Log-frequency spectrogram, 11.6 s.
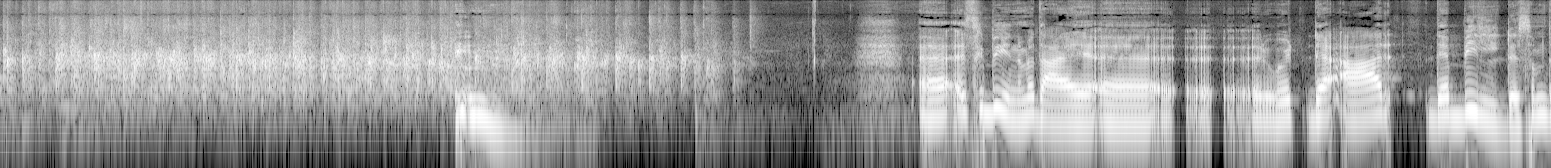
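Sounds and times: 
audience applause: 0:00.0 - 0:05.7
speech: 0:03.4 - 0:04.0, 0:06.9 - 0:11.6.

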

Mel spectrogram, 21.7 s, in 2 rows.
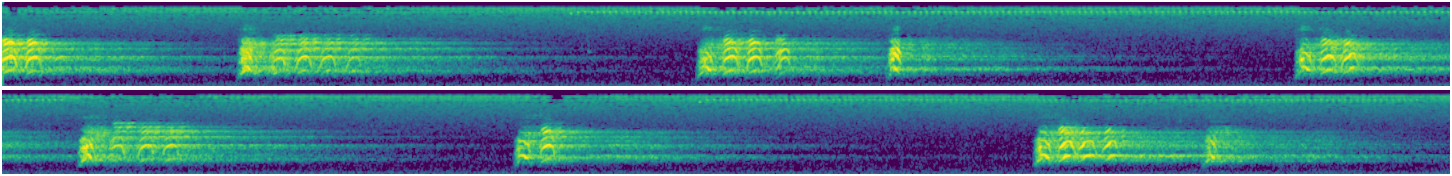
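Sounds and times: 
coyote barking and yipping: 0:00.0 - 0:04.0, 0:05.2 - 0:08.0, 0:09.7 - 0:13.5, 0:14.7 - 0:16.6, 0:18.6 - 0:21.7.

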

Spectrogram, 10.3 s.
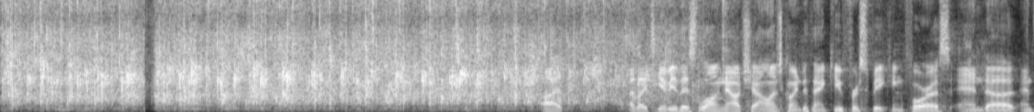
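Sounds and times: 
audience applause: 0:00.0 - 0:07.2
speech: 0:05.4 - 0:10.3.

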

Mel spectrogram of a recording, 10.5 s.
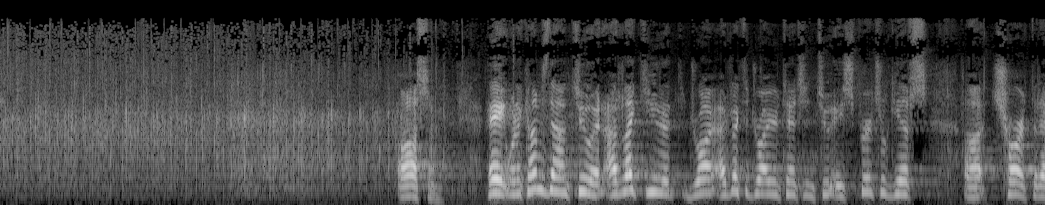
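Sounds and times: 
audience applause: 0:00.0 - 0:04.6
speech: 0:04.0 - 0:10.4.

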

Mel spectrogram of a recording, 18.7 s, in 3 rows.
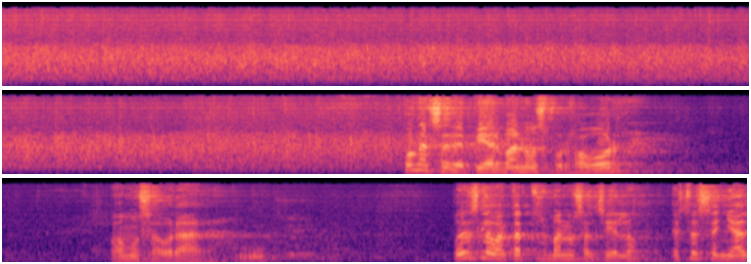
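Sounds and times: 
audience applause: 0:00.0 - 0:10.2
speech: 0:09.6 - 0:11.6, 0:13.4 - 0:14.8, 0:16.2 - 0:18.6.

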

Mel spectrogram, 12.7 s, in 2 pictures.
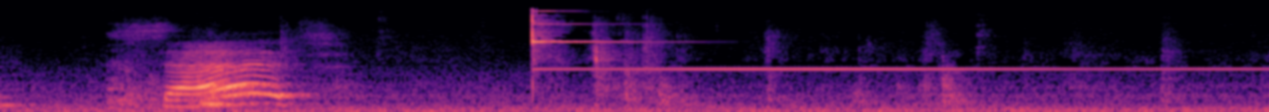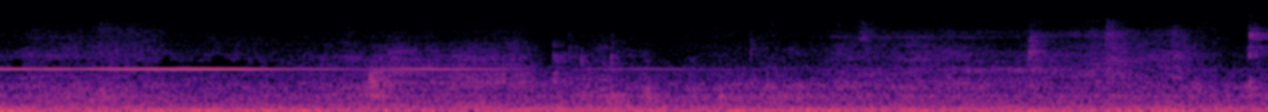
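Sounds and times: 
speech: 0:00.8 - 0:01.2
bright chime ringing: 0:02.7 - 0:10.0.

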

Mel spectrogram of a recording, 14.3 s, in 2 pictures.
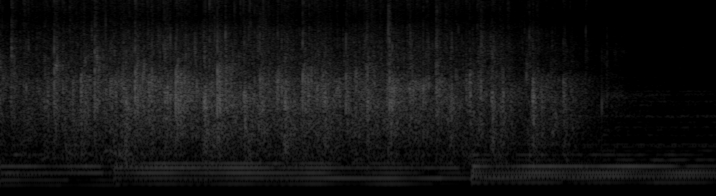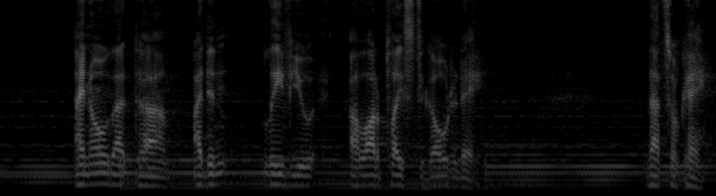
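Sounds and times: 
audience hand clapping: 0:00.0 - 0:06.2
sustained organ chords: 0:00.0 - 0:14.3
speech: 0:08.0 - 0:12.1, 0:13.6 - 0:14.3.

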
